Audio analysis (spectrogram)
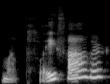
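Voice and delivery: can't believe what you just heard; incredulous. Retold or imitated. Twelve-year-old repeating the teacher's offer in disbelief. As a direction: pitch jumps high in disbelief. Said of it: "And I was like".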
